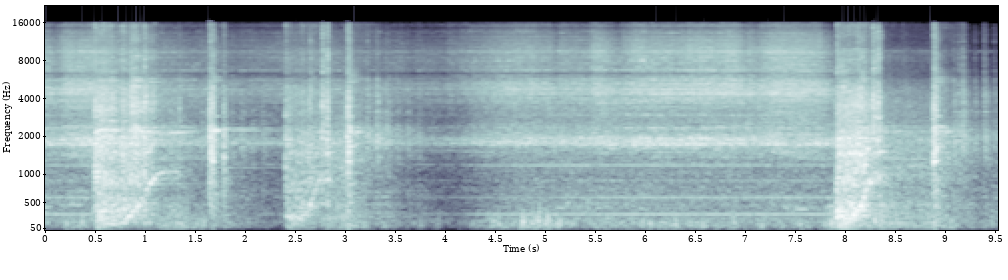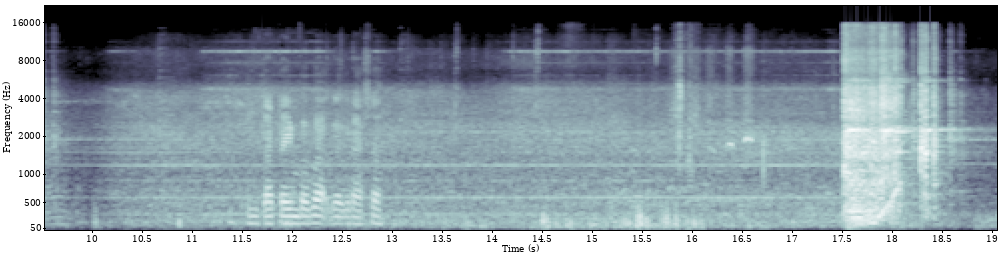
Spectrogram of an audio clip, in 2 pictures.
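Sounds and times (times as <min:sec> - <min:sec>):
hoist drive mechanical whine: 0:00.0 - 0:19.0.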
